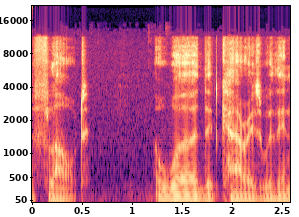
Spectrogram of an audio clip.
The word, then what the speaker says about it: fluyt: It was called the fluid, pronounced in the old Dutch tongue, something close to flout, a word that carries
